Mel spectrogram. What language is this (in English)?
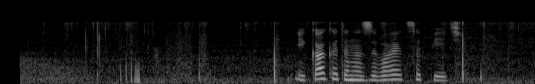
Russian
